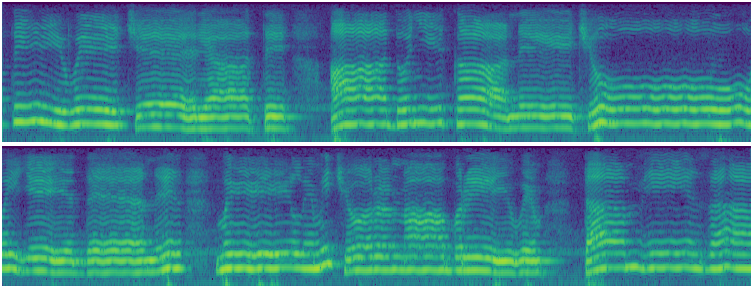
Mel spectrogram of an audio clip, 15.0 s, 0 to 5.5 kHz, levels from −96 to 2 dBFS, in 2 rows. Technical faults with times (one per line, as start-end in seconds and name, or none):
none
